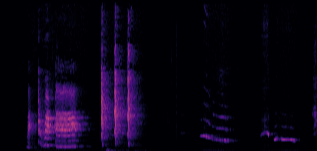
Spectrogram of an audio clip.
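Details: A pet Indian ringneck (rose-ringed parakeet), a talking parrot, gives a harsh, buzzy chatter and a few sharp squawks, then clear whistles that slide downward, each about a second long.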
